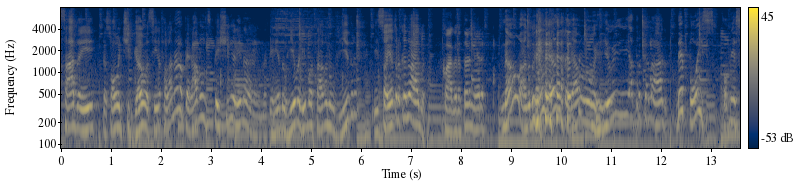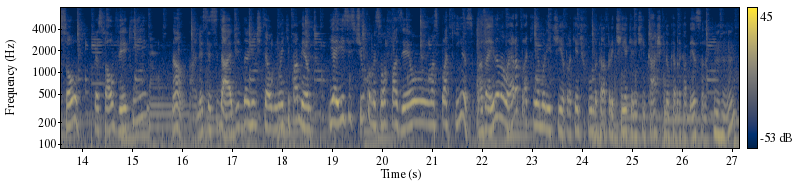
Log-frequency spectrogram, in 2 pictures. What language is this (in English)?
Portuguese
